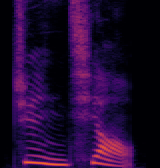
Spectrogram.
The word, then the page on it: 俊俏: jùn qiào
